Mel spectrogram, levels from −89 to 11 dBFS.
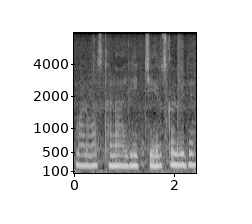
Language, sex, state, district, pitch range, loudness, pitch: Kannada, female, Karnataka, Dharwad, 215-230 Hz, -13 LUFS, 220 Hz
